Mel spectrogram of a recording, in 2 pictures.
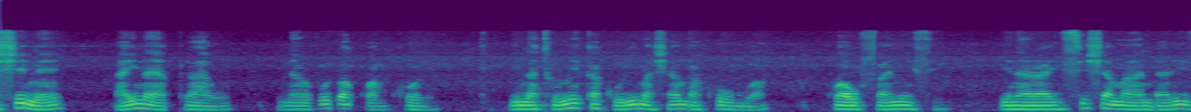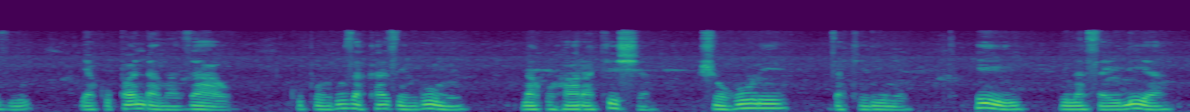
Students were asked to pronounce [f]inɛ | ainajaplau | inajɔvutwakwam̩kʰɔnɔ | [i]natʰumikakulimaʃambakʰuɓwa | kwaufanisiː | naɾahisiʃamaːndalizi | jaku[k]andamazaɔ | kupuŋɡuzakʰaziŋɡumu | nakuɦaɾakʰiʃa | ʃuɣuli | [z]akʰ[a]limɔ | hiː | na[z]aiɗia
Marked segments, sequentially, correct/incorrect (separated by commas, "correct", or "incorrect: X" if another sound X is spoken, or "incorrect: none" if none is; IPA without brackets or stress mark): incorrect: ʃ, correct, incorrect: p, correct, incorrect: i, incorrect: s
